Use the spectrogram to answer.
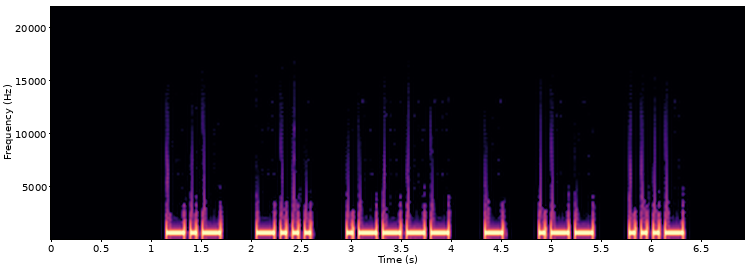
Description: Morse code, heard as a keyed tone, about 20 wpm, spaced as for 14 wpm, 700 Hz. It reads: KB1TWV
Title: 200 Lesson 32g - Letter k - Call Signs 20wpm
